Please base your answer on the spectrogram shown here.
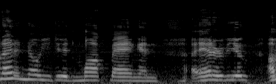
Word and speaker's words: mukbang: watched some of those mukbang channels, mukbang, it's mukbang, right?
